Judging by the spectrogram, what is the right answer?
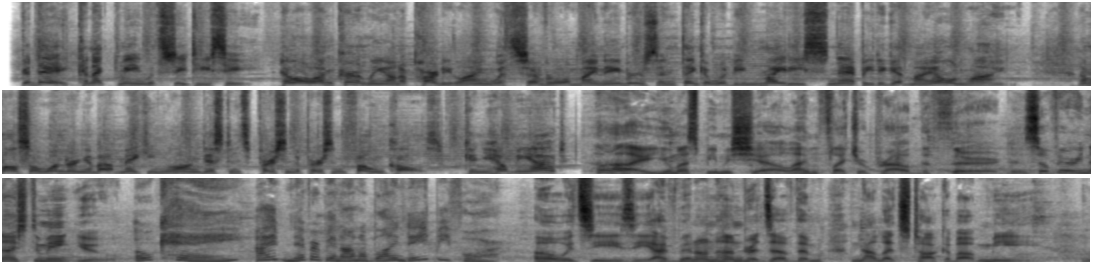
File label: Commercial Characters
